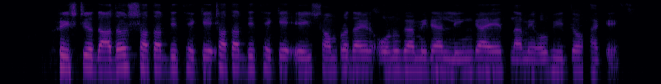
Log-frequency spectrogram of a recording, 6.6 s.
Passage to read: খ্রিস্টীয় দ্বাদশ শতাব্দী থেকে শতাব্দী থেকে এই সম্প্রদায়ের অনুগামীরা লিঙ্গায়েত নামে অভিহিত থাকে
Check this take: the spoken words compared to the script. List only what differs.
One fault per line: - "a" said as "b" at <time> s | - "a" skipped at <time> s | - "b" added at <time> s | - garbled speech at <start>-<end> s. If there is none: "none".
none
